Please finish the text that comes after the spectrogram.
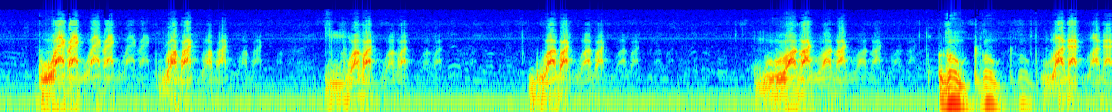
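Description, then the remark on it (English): A man's voice mimics a frog, letting out repeated low, throaty croaks in bursts with pauses between them, each one trailed by a noticeable echo from an echo chamber. “I can do a great frog. Give me a little echo chamber, will you, Bill?”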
